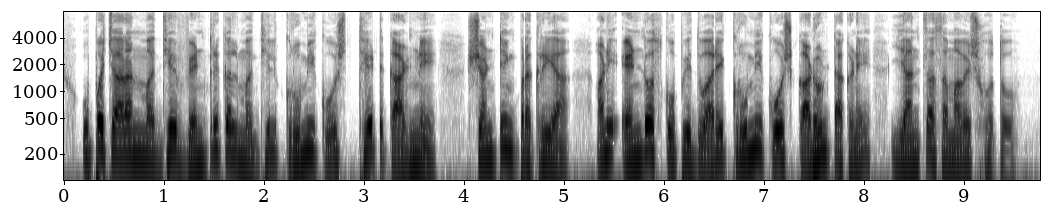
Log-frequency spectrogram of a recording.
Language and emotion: Marathi, neutral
